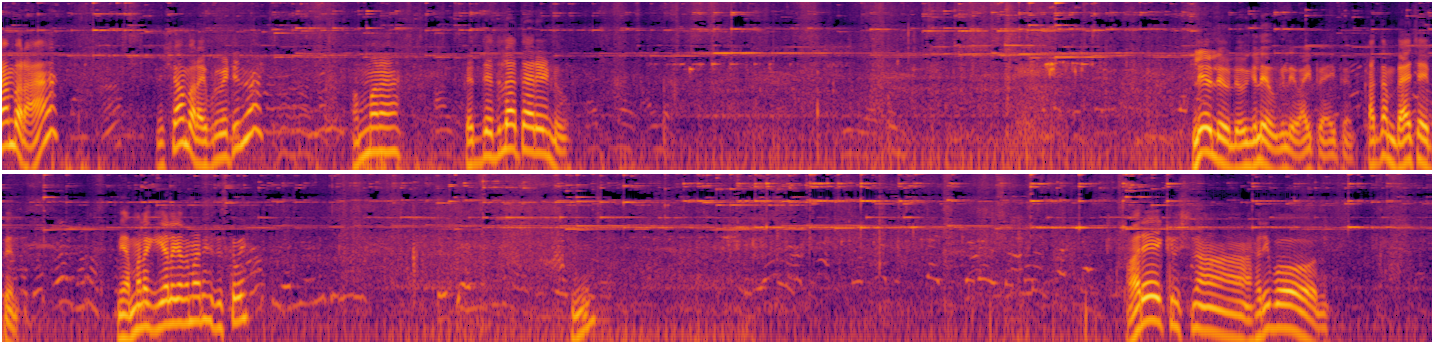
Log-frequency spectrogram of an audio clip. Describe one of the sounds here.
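Cattle moo loudly nearby, again and again.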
